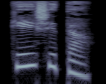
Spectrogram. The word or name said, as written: ಕುಶದ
